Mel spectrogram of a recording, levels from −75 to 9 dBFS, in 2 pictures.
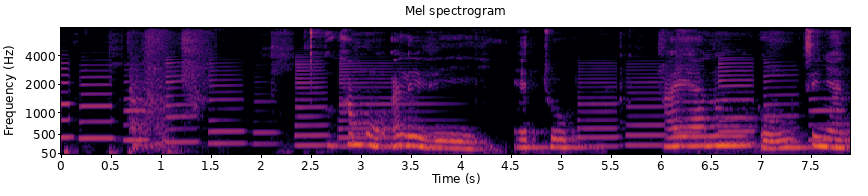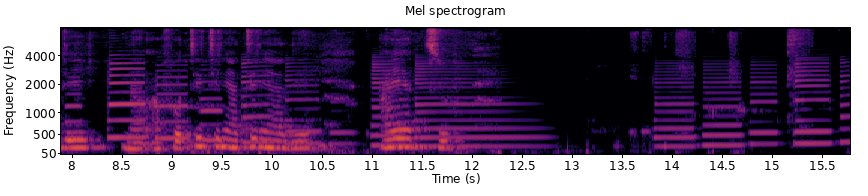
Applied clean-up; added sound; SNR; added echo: none; Wind instrument, woodwind instrument; 9 dB; none.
